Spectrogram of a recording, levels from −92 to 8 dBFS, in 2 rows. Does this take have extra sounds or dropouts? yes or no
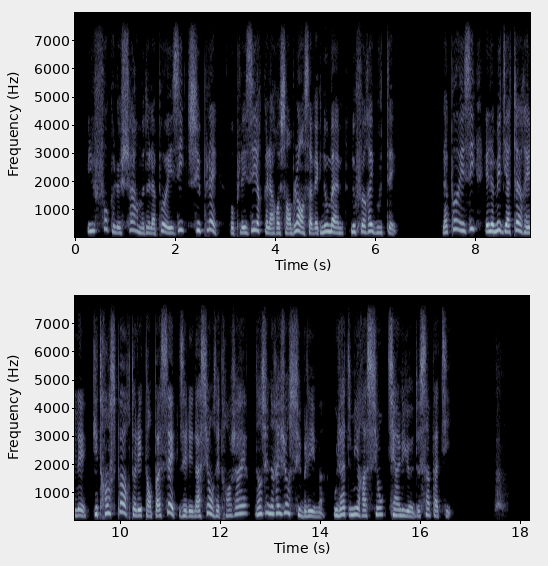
yes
